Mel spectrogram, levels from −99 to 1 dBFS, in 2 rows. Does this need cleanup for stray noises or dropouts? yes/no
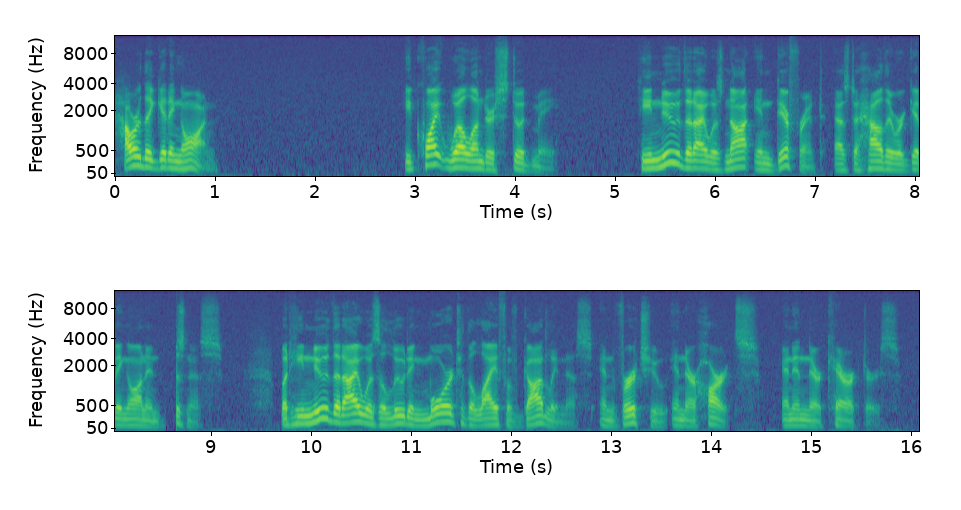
yes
